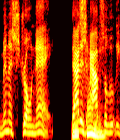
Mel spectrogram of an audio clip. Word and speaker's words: minestrone: In Italian it's pronounced minestron.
